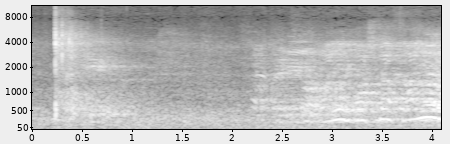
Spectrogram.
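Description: A football kicked once with a sharp thud about a quarter-second in, echoing in a large covered hall. Faint distant voices of players follow in the second half.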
